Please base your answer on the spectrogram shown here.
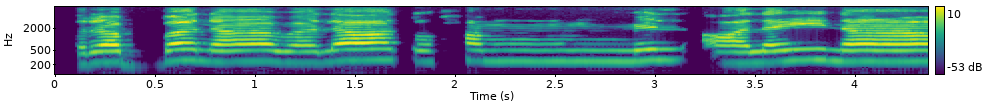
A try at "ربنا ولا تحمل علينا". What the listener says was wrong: نہیں، تو حمل نہیں ہے نا، غور سے دیکھیں نیچے والا تو ہے اور تو حمل وہ ہے، لیکن تحمل.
